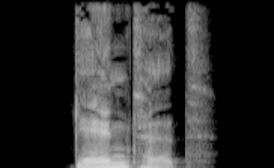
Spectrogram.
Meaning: inflection of gähnen: 1. second-person plural preterite 2. second-person plural subjunctive II
- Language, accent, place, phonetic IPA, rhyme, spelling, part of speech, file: German, Germany, Berlin, [ˈɡɛːntət], -ɛːntət, gähntet, verb, De-gähntet.ogg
